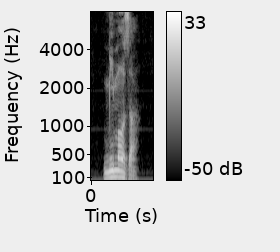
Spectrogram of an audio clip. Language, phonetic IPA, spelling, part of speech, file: Polish, [mʲĩˈmɔza], mimoza, noun, Pl-mimoza.ogg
